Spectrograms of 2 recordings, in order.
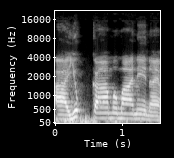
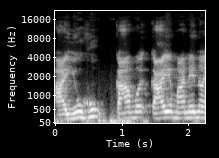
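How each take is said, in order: First: The h-sound is cut short into the k. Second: The h-sound after ayu is fully pronounced. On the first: The speaker calls it right. "અડધો વિસર્ગ જેવો જ થશે" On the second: The speaker calls it wrong. "એમ નહીં થાય"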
